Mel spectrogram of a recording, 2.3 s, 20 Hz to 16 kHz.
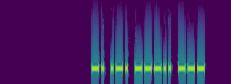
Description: Morse code, heard as a keyed tone, about 53 wpm, 700 Hz. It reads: NR8O
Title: USA Call Signs - 4 Characters - 2x Character Spacing - 50wpm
